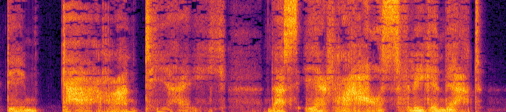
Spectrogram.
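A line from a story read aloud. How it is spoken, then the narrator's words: Hissing. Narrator (German): zischte Snape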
